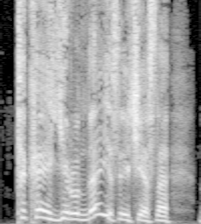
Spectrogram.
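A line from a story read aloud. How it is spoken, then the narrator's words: Embarrassed giggle. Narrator (Russian): добавила она, смущенно хихикнув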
